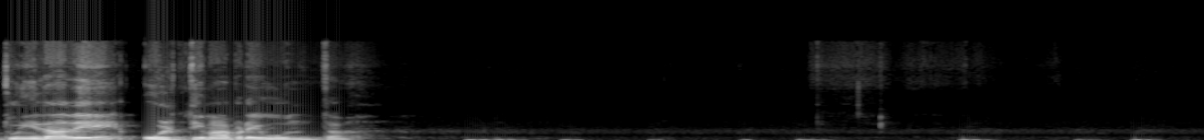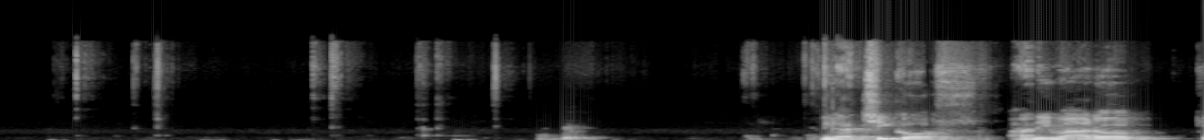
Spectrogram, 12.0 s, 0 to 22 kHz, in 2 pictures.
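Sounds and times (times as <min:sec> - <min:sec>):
faint low thumps: 0:02.3 - 0:04.2.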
